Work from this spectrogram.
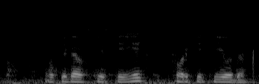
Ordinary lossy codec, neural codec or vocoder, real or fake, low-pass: Opus, 64 kbps; codec, 16 kHz, 8 kbps, FreqCodec, smaller model; fake; 7.2 kHz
